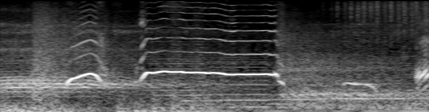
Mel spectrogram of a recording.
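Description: A high woman's voice gives a short cry and then a long, steady scream lasting about a second and a half, over a dramatic background music bed.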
